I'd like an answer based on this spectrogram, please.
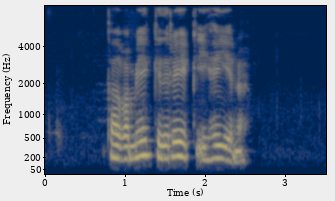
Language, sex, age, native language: Icelandic, female, 30-39, Icelandic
